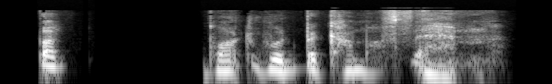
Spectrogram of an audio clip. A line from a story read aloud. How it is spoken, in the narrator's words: Sonya asked faintly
